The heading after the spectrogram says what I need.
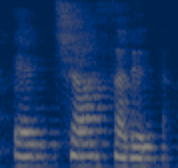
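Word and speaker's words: Echazarreta: Uh, Katya Zareta. Sareta.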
